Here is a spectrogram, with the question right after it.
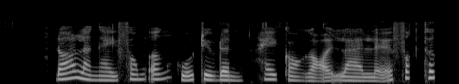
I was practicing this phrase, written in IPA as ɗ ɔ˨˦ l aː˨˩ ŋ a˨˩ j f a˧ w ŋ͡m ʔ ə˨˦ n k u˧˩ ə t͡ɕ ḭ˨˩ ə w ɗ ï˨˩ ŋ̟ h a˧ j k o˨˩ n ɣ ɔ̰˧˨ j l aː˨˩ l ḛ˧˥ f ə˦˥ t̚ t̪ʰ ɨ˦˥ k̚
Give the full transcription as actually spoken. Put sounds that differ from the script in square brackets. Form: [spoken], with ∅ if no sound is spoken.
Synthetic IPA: ɗ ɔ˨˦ l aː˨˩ ŋ a˨˩ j f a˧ w ŋ͡m ʔ ə˨˦ n k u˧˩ ə t͡ɕ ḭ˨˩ ə w ɗ ï˨˩ ŋ̟ h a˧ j k [ɔ˨˩] n ɣ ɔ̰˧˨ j l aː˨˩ l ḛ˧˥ f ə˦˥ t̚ t̪ʰ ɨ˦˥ k̚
